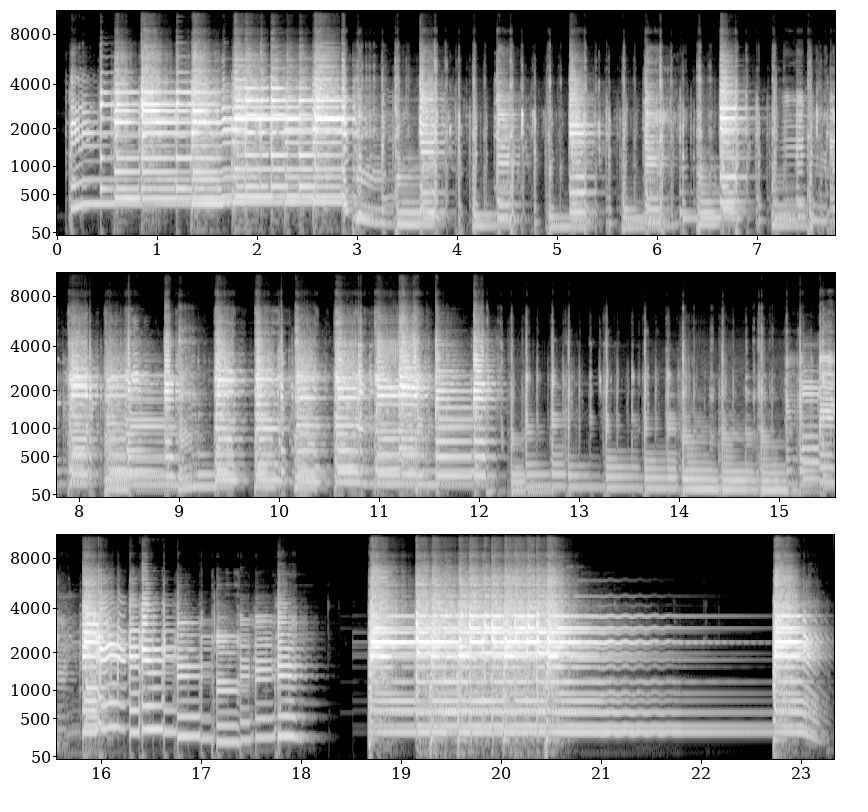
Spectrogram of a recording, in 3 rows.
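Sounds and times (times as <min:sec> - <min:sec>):
Westerly-made Guild Starfire III guitar playing rockabilly: 0:00.0 - 0:23.3.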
